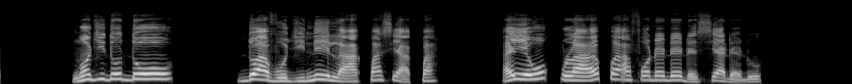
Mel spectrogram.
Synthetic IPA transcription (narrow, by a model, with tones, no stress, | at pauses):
ŋɔ̃˨d͡ʑi˦d̪o˦d̪o˦wo˦ | d̪o˦a˨vo˨d͡ʑi˨nẽ˦˨lɛ˨a˨k͡pa˦si˦a̰˨k͡pa˦ | e˦je˦wo˦k͡pla˨ɛ˦ɸɛ˦a˨fɔ˦ɖɛ˦ɖɛ˦ɖɛ˨si˦a˨ɖɛ̰˨ɖo˦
